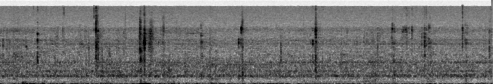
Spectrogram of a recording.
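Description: A man chewing a mouthful of sausage with his mouth closed, with scattered faint clicks and ticks, over a steady low hum.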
